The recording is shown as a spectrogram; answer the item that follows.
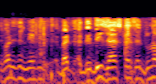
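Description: A man's voice speaking, its pitch rising and falling, from the original recording beneath the dubbed narration.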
